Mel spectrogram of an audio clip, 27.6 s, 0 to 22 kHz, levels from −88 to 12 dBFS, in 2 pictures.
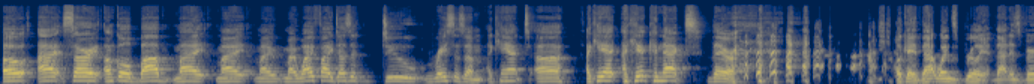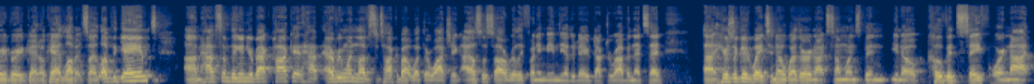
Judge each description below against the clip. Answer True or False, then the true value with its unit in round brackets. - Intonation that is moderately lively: False (6.3 semitones)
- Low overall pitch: False (155 Hz)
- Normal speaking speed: True (190 wpm)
